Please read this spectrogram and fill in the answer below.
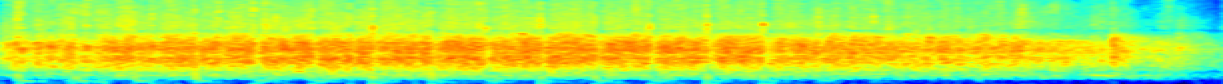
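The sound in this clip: Loud, dense audience applause at a debate greets a speaker as he is welcomed to the stage. Many hands clap steadily and evenly throughout, with no voices, before the clapping thins and fades near the end.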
